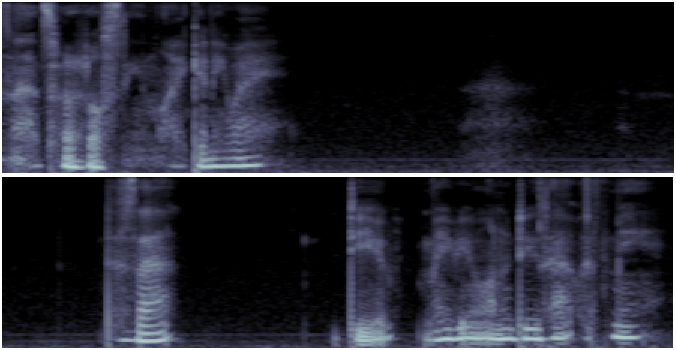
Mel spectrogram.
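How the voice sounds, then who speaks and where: A performer playing a dorky, gentle young dragon boy in an ASMR roleplay, speaking in a soft breathy whisper, tender and bashful. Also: medium pitch, moderate pace, no echo, exaggerated voice. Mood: gently hopeful. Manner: tender, bashful, hesitant, softly reassuring. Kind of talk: ASMR roleplay, intimate comforting monologue.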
